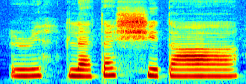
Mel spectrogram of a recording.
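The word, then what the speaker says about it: رِحْلَةَ الشِّتَاءِ: রিহলাতাশ শিতা, এখানে তায়ের উপরে বড় মাদ আছে, যেটিকে আমরা ৪ আলিফ পরিমাণ টেনে পড়ব।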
